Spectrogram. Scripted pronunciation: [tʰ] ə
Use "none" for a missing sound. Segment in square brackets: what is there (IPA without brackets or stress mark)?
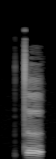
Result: t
